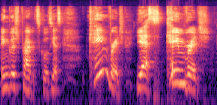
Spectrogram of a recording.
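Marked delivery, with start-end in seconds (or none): 1.5-3.5 relishing "Cambridge" in a posh British accent. Shown as a demonstration. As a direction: say it loud and posh, British style. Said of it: "well, posh to me".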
